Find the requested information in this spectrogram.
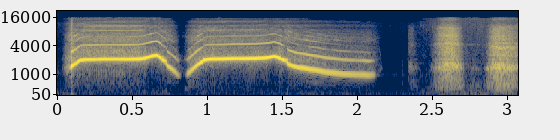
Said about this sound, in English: In Silbo, words and phrases are formed by varying the pitch of the whistle. There is, as you might guess, a trick to learning the proper finger-in-mouth technique.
